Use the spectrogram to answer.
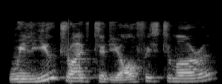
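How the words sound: The stress falls on the word you. The question is about this person specifically. "emphasize the you"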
